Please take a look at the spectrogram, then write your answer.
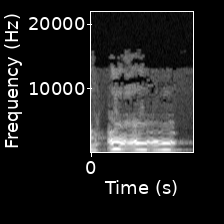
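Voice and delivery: high, loud brake screech; screeching brakes noise. Acted. Preacher mimicking the angel braking on doubt, screeching sound. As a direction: imitate an angel skidding to a halt. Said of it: "and he breaks again".

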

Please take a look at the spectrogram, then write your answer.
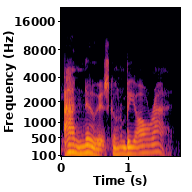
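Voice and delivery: quiet conviction. Real, not acted. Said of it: "from the depth of my being".

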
